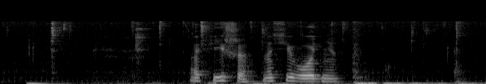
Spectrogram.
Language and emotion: Russian, neutral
